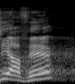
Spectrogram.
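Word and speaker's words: Javé: h y H w nós pronunciamos yavé ou na transliteração Jeová mas significa o senhor que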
